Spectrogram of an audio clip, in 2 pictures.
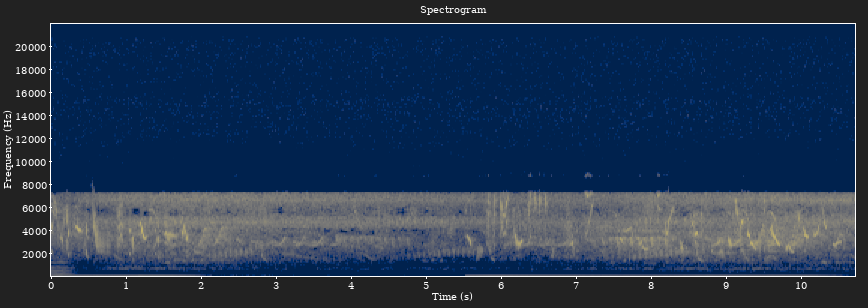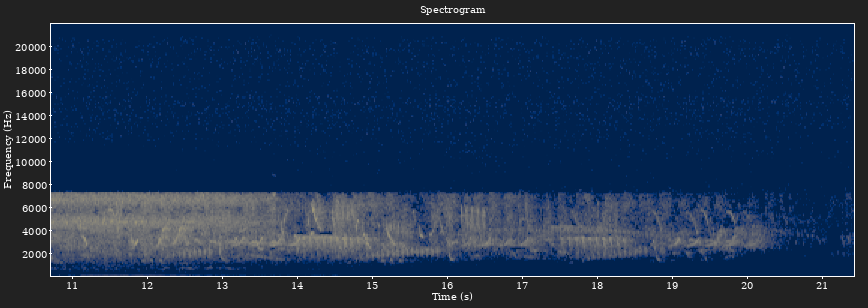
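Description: Faint chorus of birds chirping, many quick rising and falling calls overlapping. It swells about five seconds in and fades out shortly before the end.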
